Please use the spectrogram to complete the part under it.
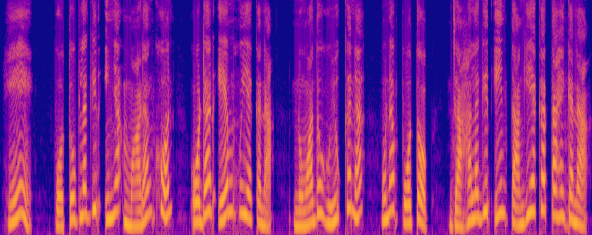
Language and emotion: Santali, surprised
